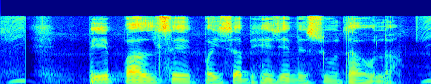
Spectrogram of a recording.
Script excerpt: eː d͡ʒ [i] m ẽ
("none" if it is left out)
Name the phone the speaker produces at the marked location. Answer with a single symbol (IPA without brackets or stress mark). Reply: e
